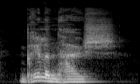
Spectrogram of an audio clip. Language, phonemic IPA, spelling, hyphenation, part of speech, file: Dutch, /ˈbri.lə(n)ˌɦœy̯s/, brillenhuis, bril‧len‧huis, noun, Nl-brillenhuis.ogg
- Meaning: 1. shop where spectacles are sold 2. spectacle case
